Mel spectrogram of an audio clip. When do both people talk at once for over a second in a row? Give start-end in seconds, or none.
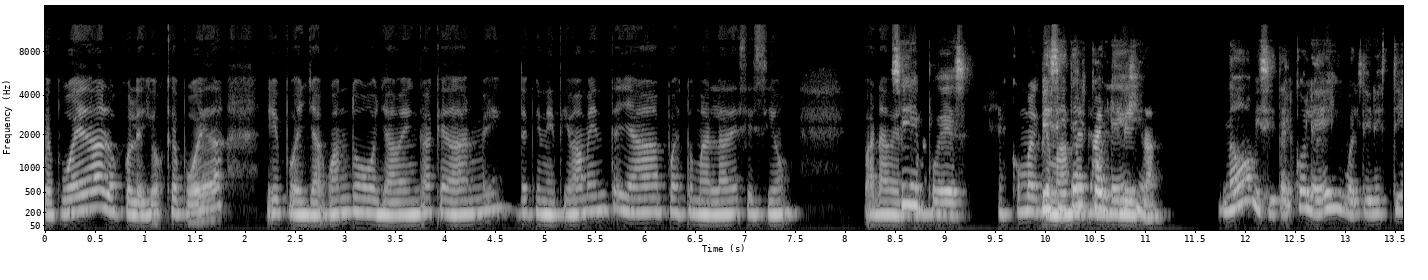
9.9-11.1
